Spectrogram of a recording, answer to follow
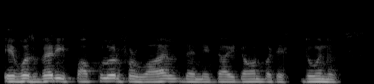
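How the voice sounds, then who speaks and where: Male candidate, halting and informal, muffled audio. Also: mid-range voice, flat delivery. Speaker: council candidate. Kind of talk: candidate speech at a forum.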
